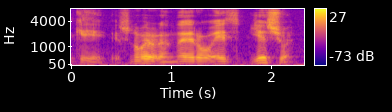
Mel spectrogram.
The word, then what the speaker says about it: Yeshua: su nombre verdadero es Yeshua o Yeshua. ¿Sí? Bueno, es la pronunciación en arameo, porque después ya tenemos la pronunciación en griego, después en latín y ya después en nuestro idioma.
